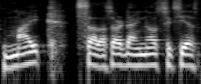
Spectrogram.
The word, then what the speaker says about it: Maic: letters where it says Mike Salazar Diagnostics. Yes, my name is spelled different M A, but it sounds like a regular Mike.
